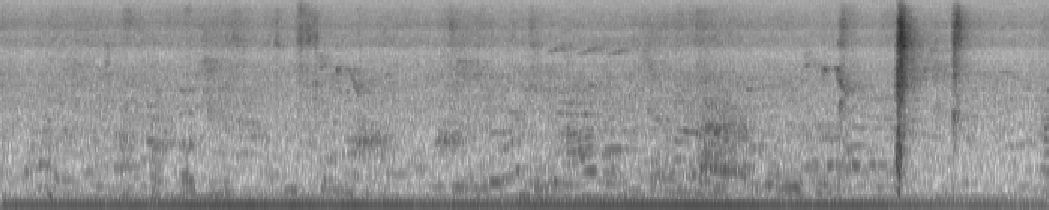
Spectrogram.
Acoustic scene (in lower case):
park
